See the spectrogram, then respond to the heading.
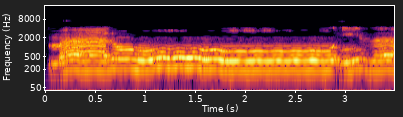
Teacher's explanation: ہا کے اوپر الٹا پیش ہے، واو مدہ کے قائم مقام ہے، آپ نے کھینچنا ہے. اوپر مدے جائز ہے، آپ نے 3 سے 4 الف کے برابر آپ نے کھینچنا ہے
